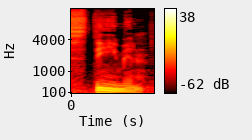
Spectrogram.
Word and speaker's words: Steeman: maryland man named thomas steeman and just no steaming rhymes with semen for a reason we'll talk about it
